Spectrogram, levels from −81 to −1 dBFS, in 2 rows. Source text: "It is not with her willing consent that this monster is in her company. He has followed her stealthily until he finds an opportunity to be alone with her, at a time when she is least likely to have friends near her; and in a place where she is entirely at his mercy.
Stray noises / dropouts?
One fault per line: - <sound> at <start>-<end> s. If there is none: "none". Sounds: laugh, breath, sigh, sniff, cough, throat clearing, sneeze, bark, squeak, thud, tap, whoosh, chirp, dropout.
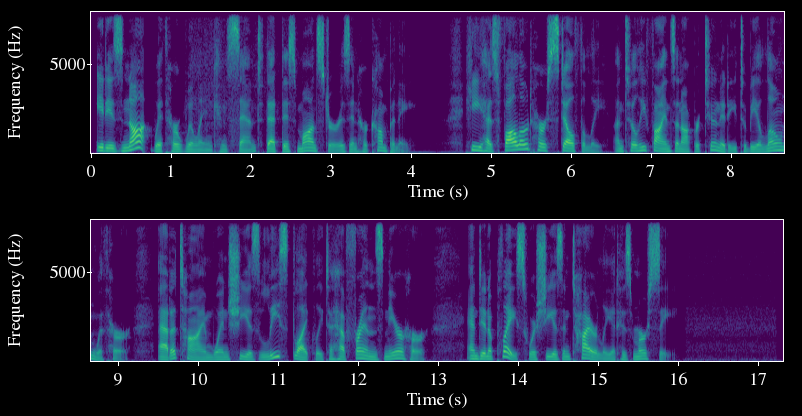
none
